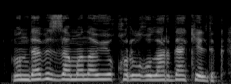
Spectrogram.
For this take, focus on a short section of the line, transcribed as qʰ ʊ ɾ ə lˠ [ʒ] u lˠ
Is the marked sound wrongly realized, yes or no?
yes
